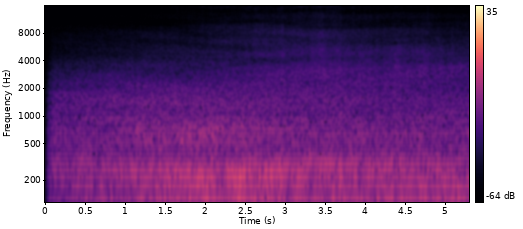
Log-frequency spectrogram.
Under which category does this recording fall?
Soundscapes > Urban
